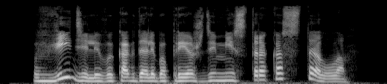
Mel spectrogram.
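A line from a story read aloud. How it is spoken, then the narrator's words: Very sharp voice. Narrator (Russian): голос инспектора звучал очень резко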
